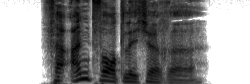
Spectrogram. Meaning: inflection of verantwortlich: 1. strong/mixed nominative/accusative feminine singular comparative degree 2. strong nominative/accusative plural comparative degree
- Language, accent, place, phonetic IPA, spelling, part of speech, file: German, Germany, Berlin, [fɛɐ̯ˈʔantvɔʁtlɪçəʁə], verantwortlichere, adjective, De-verantwortlichere.ogg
